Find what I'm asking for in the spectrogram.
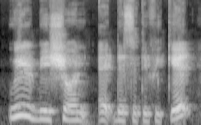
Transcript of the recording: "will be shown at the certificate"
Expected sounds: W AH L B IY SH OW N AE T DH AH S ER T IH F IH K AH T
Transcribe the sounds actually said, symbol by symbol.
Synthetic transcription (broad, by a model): W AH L B IY SH OW N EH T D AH S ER T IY F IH K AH T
